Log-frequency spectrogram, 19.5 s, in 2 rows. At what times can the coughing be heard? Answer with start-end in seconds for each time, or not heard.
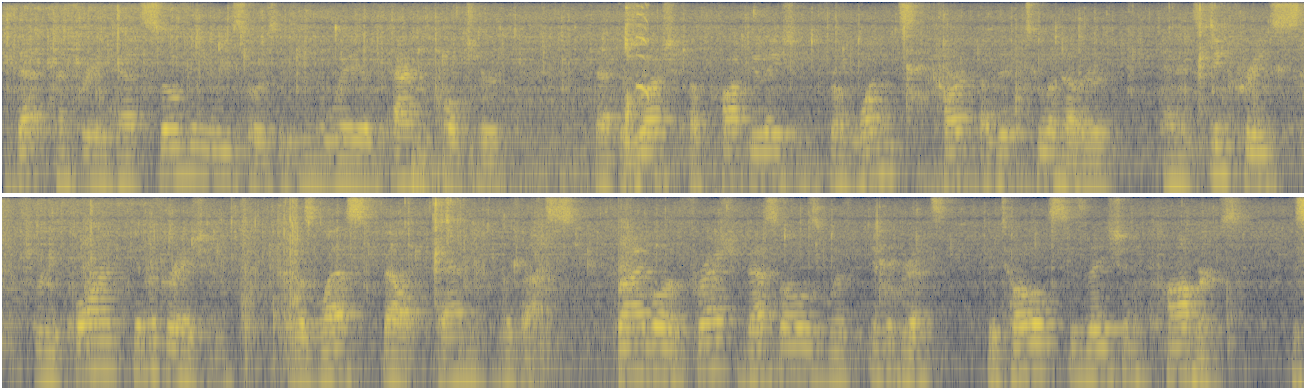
3.0-4.9.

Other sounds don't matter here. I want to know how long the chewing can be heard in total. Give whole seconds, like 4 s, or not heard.
8 s.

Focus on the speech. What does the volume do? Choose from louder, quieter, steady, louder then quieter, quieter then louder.
steady.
